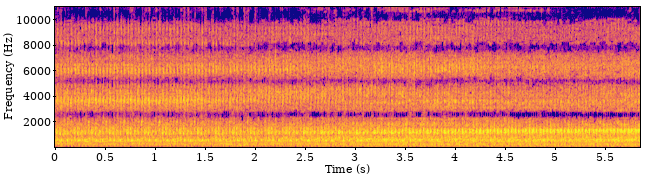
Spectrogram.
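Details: 2003 Sprinter diesel idling with a busy, rattly clatter and a regular tick about three times a second; the knocking and ticking is louder than normal, cause unknown.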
